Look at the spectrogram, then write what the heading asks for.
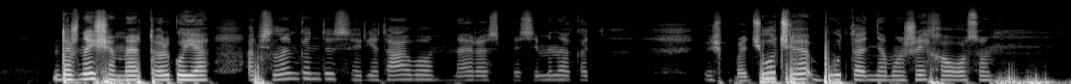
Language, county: Lithuanian, Vilnius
